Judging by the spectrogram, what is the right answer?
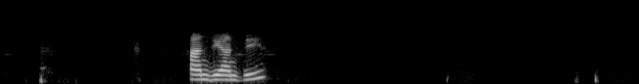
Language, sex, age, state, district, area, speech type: Dogri, female, 18-30, Jammu and Kashmir, Samba, rural, conversation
